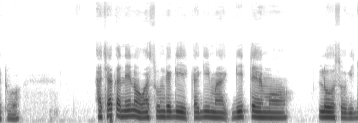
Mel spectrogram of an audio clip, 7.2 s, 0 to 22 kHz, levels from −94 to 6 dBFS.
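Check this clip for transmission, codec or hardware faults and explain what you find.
No transmission, codec or hardware faults.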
